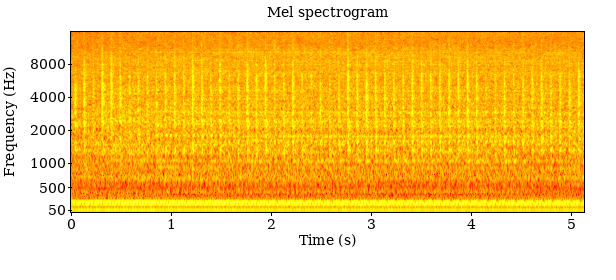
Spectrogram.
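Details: 2008 Dodge Ram 1500 5.7 Hemi V8 at steady idle: regular knock a bit over two per second over the engine note; five mechanics could not identify the source and suggested a new engine.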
